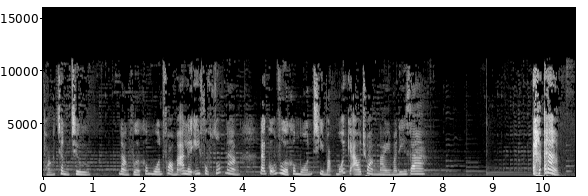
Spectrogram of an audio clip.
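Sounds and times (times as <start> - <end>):
speech: 0.0 - 7.8, 10.1 - 10.4
light cough from behind a screen: 9.8 - 10.3.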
